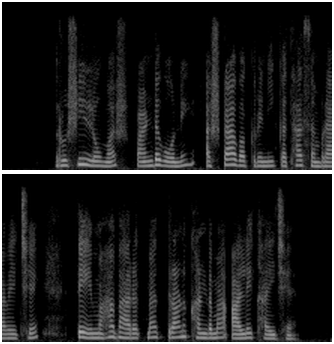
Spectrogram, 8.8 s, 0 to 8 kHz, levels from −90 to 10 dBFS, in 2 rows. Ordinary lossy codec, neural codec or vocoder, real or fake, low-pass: none; codec, 16 kHz, 2 kbps, FunCodec, trained on Chinese and English, 25 frames a second; fake; 7.2 kHz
